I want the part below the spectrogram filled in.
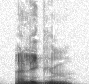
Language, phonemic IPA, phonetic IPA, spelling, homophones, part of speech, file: French, /le.ɡym/, [le.ɡym], légume, légumes, noun, Fr-légume.ogg
- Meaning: 1. vegetable 2. vegetable, cabbage (someone in a vegetative state) 3. legume; pod 4. couch potato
